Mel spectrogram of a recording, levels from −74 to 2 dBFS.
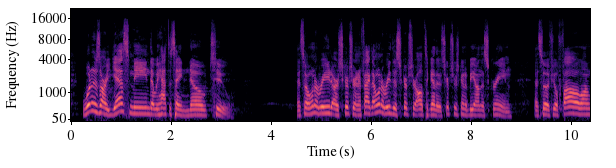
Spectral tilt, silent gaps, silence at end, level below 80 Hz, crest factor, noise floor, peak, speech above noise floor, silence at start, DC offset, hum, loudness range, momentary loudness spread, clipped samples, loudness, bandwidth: -3.5 dB/octave; none; 0 s; -72 dBFS; 16 dB; -68 dBFS; -10 dBFS; 42 dB; 0 s; under 0.1%; none; 4 LU; 10 LU; under 0.1%; -26 LUFS; 16.5 kHz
